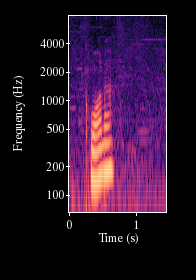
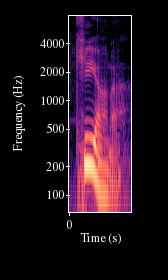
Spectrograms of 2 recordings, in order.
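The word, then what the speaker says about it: Qiyana: yeah the Equinox killed Kawana how do you pronounce that Kiana that's right Kiana Kiana killed her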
